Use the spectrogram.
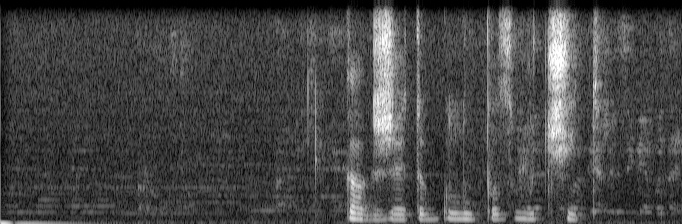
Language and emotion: Russian, angry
